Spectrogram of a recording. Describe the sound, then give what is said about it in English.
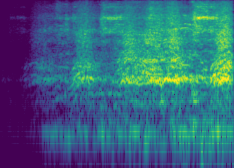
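Jubilant street crowd in Aleppo, with people dancing, rises out of near-silence into a loud mass of voices that keeps swelling toward the end. “Jubilant crowds of people are in a street and some are dancing.”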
